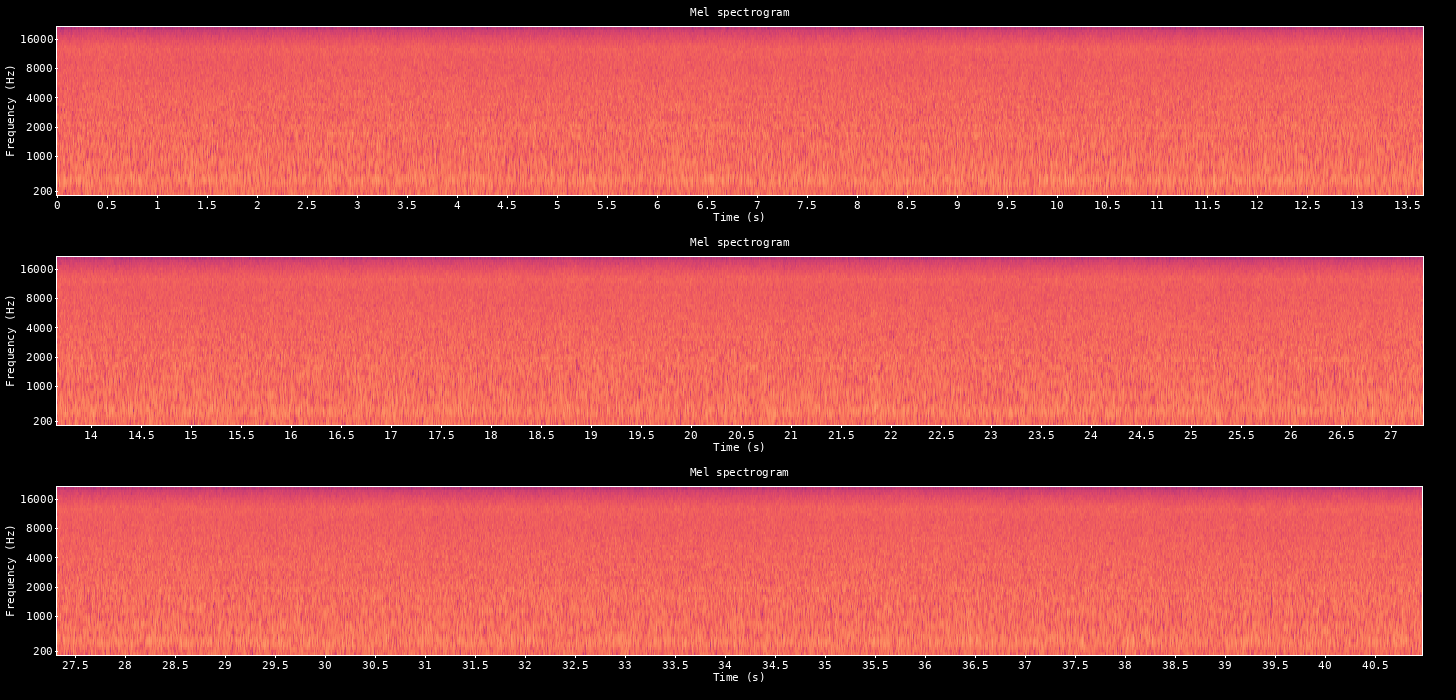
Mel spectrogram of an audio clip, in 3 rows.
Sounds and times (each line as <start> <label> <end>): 0.0 waterfall 40.9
